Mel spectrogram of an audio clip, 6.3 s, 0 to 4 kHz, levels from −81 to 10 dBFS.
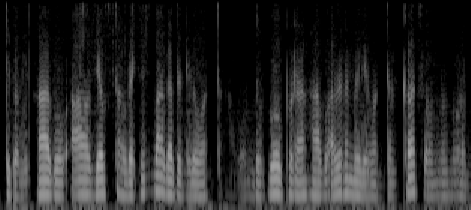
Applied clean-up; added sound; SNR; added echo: neural separator model SepFormer WHAMR!.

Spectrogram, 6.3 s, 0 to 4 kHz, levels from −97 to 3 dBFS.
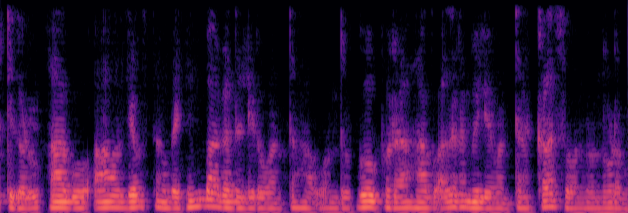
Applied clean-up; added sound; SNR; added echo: neural mask model DeepFilterNet 3.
